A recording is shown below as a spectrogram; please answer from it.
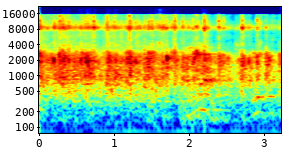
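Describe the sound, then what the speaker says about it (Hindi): An audience bursts into dense, continuous applause at a de-addiction class event, a steady wash of many hands clapping throughout. "जोरदार तालियां"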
